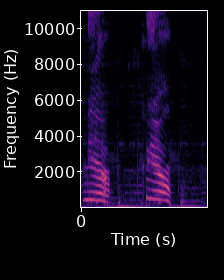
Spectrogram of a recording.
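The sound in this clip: A human voice imitates a cat meowing, with two drawn-out, wavering meows separated by a short pause, followed by a softer, shorter vocal sound.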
